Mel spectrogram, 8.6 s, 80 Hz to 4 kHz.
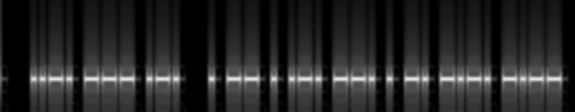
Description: Morse code, heard as a keyed tone, about 18 wpm, 750 Hz. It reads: FOR EMERGENCY
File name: Morse / 18WPM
